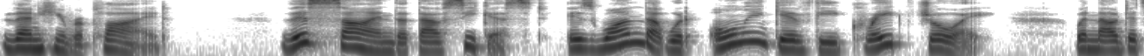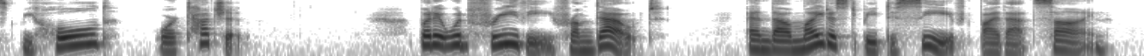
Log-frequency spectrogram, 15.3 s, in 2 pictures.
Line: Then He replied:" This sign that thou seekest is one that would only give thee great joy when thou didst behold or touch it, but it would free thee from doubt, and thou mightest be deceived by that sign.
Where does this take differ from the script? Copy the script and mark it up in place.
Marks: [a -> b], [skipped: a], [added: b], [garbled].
Then He replied:" This sign that thou seekest is one that would only give thee great joy when thou didst behold or touch it, but it would free thee from doubt, and thou mightest be deceived by that sign.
